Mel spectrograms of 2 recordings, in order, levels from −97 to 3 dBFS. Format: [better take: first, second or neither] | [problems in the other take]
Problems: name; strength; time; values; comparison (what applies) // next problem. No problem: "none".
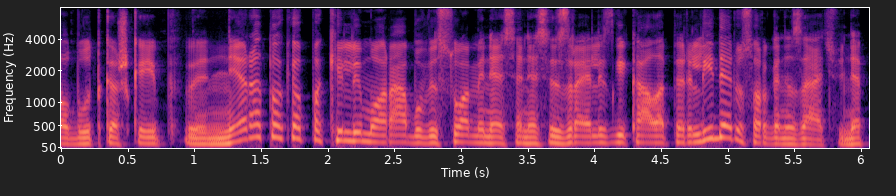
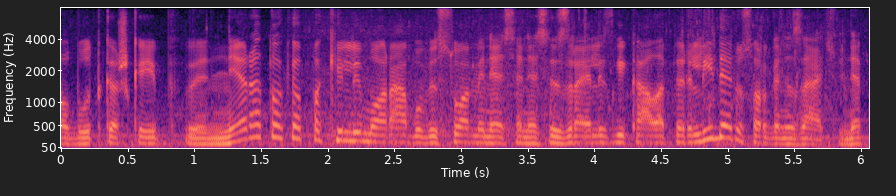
first | background sound (Waves, surf); 14 dB below the speech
